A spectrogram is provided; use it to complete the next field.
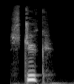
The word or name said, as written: styg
